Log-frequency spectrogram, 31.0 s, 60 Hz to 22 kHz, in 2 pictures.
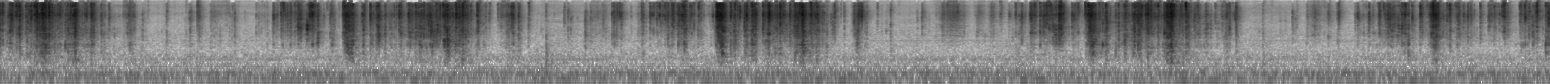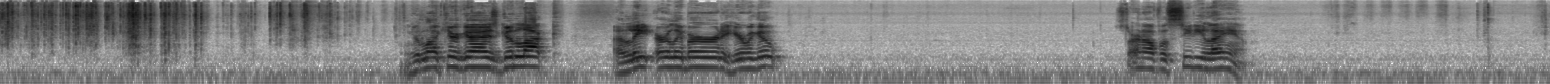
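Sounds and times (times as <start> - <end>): wrappers torn open and crinkled: 0.0 - 19.3.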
